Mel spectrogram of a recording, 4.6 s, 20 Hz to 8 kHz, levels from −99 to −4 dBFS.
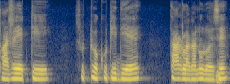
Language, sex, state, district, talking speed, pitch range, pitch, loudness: Bengali, male, Assam, Hailakandi, 105 wpm, 140-155 Hz, 145 Hz, -18 LUFS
